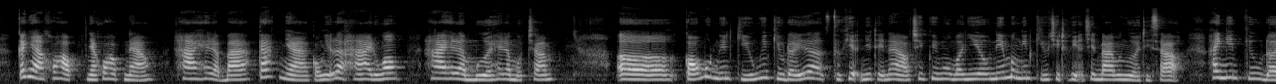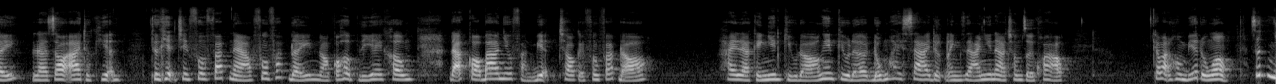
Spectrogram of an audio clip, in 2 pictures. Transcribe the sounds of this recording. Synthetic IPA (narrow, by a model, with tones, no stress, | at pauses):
ka˦˥k̚ɲaː˨˩xwaː˧ɦa˨˩wk͡p̚ɲaː˨˩xwaː˧ɦa˨˩wk͡p̚naː˨˩w | haː˧jɦa˧jlaː˨˩ɓaː˧kaː˦˥k̚ɲaː˨˩kɔ˨˦ŋḭ˧˥laː˨˩haː˧jɗʊ˨˦ŋ͡mxə˧wŋ͡m | haː˧jha˧jlaː˨˩mɨ˨˩əjɦa˧jlaː˨˩mo˨˩t̚t͡ɕa˧mʔəː˨˩kɔ˨˦mo˨˩t̚ŋi˧ənki˨˦wŋi˧ənki˨˦wɗə˨˦jlaː˨˩t̪ʰɨ˨˩k̚hḭ˧˨ənɲɨ˧t̪ʰe˨˦naː˨˩wt͡ɕe˧nkwi˧mo˧ɓaː˧wɲi˧əwne˨˦wmaː˨˩ŋi˧ənki˨˦wt͡ɕi˧˩t̪ɨ˨˩k̚hḭ˧˨nt͡ɕe˧nɓaː˧mɨ˧jŋɨ˨˩əjt̪ʰi˨˩saː˧˩ha˧jŋi˧ənki˨˦wɗə˨˦jlaː˨˩zɔ˧ʔaː˧jt̪ʰɨ˨˩k̚hḭ˧˨ən | t̪ʰɨ˨˩hḭ˧˨ənt͡ɕe˧nfɨ˧əŋfaː˦˥p̚naː˨˩wfɨ˧əŋfaː˦˥p̚ɗə˨˦jnɔ˨˦kɔ˨˦ɦəː˨˩p̚li˨˦ha˧jxə˧wŋ͡mɗa̰ː˧˥kɔ˨˦ɓaː˧wɲi˧əwfaː˧˩nɓḭ˧˨ənt͡ɕɔ˧kaː˨˦jfɨ˧ənfaː˦˥p̚ɗɔ˨˦ | ha˧jlaː˨˩kaː˨˦jŋi˧ənki˨˦wɗɔ˨˦ŋi˧ənki˨˦wɗə˨˦jɗʊ˨˦ŋ͡mɦa˧jsaː˧jɗɨ˨˩ək̚ɗa˨˦ŋzaː˨˦ɲɨ˧e˧˦naː˨˩wt͡ɕɔ˧wŋ͡mzəː˨˦jxwaː˧ha˨˩wk͡p̚ | ka˦˥k̚ɓa̰ː˧˨xə˧ŋ͡mɓi˦˥ət̚ɗʊ˨˦ŋ͡mʔə˧wŋ͡mzə˦˥t̚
